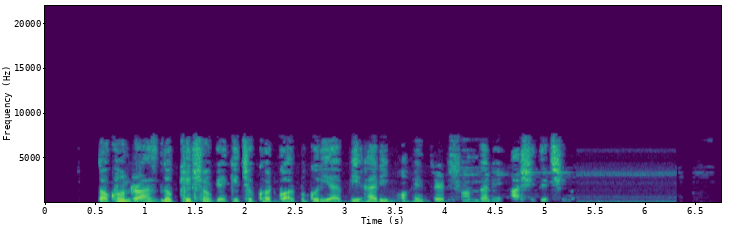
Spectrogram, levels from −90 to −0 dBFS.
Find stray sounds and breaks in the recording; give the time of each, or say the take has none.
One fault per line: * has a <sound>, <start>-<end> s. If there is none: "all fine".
all fine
